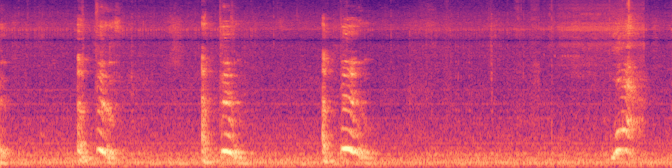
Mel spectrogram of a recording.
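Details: Hiccups during an attempt to scare them away: four short throaty bursts, each a sharp catch and a brief rough vocal sound, over steady room hum; throat clearing or hiccup-like sounds.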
